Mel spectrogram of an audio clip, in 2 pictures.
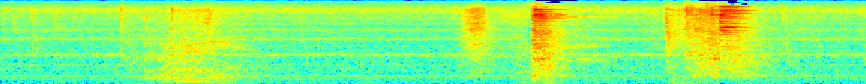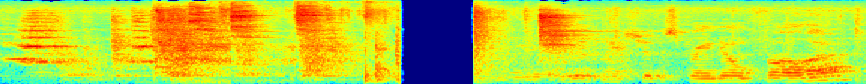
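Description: Boots thump and scrape on a metal table.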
